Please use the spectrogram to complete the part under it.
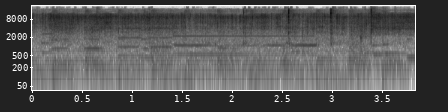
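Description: Continuous crackling sizzle of vegetables frying in a small pan on a mini kitchen set, steady and close, with occasional sharper pops and stirring ticks and no talking.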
